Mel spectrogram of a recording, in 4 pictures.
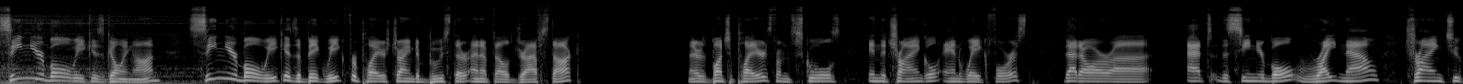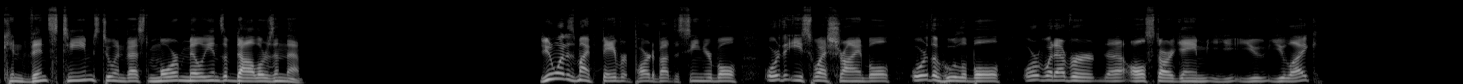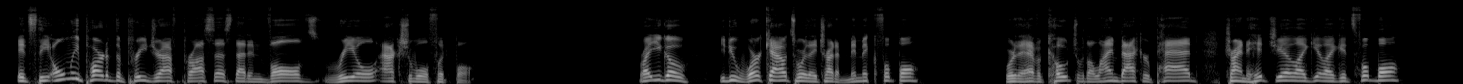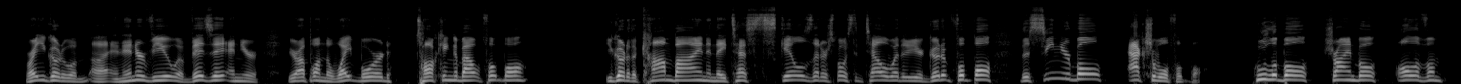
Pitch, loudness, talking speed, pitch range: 160 Hz, -32 LUFS, 185 wpm, 145-185 Hz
